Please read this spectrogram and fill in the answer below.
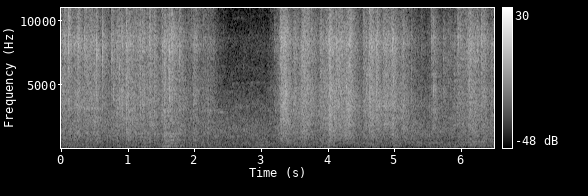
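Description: Plastic snack packets crinkling and rustling in irregular bursts as they are handled and set on a cupboard shelf.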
